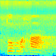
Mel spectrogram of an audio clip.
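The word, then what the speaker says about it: تمحى: Ini bacanya bukan tumi salah tumha ya di majhulkan maka sayiatuhu.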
